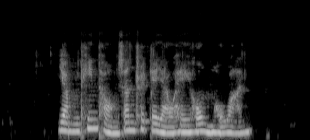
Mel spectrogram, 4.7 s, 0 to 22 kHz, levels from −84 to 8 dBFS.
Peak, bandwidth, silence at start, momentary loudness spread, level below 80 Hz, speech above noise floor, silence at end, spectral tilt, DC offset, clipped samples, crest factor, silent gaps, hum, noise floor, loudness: -6 dBFS; 7.6 kHz; 0.9 s; 5 LU; -58 dBFS; 57 dB; 0.85 s; -7.5 dB/octave; under 0.1%; under 0.1%; 16 dB; none; none; -78 dBFS; -22 LUFS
